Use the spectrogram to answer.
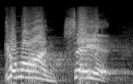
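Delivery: put-on high, loud urging of a stubborn child; exasperated parent pressing the kids. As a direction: push the kid to finally say it.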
